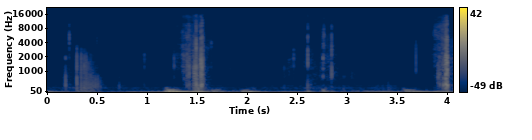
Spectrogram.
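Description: Long acrylic nails tap and scratch a hand-sized gel-filled eye mask with a glossy plastic face and a black fabric rim, held close to the microphone. Crisp, crinkly taps and scratchy strokes alternate with dull, low thumps, and some bright bursts stand out. The result is an intimate mix of plasticky crackle and soft bumps.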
